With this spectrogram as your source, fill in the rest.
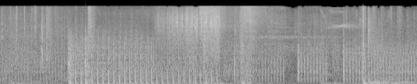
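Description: An automatic gun fires in rapid bursts.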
